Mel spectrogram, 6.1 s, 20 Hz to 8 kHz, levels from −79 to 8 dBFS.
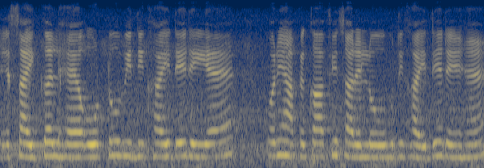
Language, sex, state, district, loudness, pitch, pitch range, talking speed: Hindi, female, Haryana, Charkhi Dadri, -16 LUFS, 230 Hz, 220-240 Hz, 190 wpm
